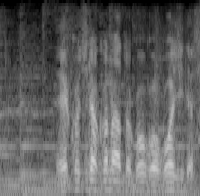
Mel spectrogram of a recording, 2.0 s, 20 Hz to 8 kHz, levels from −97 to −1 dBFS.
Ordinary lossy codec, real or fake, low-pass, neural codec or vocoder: Opus, 24 kbps; real; 7.2 kHz; none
